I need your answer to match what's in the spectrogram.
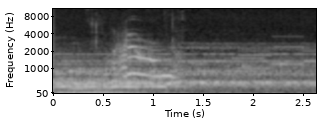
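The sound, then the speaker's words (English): A single drawn-out meow from a cat wearing a backpack in a video game trailer set in a robot city, with a rising then falling pitch, clear, over a steady low ambient hum that continues after the call fades. “I mean, this cat's got a backpack on.”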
